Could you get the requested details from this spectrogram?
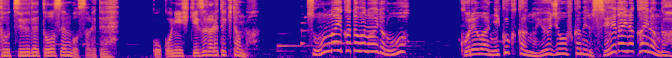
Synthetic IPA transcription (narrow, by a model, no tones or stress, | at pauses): t̪o̞t͡ɕɨːd̪e̞t̪o̞ːsẽ̞mbo̞̰sa̰ɾet̪e̞ | ko̞ko̞ɲ̟içi̥kʲizɨɾaɾe̞t̪e̞kʲi̥t̪ãnd̪a | sõ̞nːaikat̪aβanaid̪aɾo̞ | ko̞ɾe̞βaɲ̟iko̞kɯ̟̥kãnːo̞jɯːʑoːɸɯ̟̥kame̞ɾɯ̟se̞ːd̪ainakainãnd̪a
